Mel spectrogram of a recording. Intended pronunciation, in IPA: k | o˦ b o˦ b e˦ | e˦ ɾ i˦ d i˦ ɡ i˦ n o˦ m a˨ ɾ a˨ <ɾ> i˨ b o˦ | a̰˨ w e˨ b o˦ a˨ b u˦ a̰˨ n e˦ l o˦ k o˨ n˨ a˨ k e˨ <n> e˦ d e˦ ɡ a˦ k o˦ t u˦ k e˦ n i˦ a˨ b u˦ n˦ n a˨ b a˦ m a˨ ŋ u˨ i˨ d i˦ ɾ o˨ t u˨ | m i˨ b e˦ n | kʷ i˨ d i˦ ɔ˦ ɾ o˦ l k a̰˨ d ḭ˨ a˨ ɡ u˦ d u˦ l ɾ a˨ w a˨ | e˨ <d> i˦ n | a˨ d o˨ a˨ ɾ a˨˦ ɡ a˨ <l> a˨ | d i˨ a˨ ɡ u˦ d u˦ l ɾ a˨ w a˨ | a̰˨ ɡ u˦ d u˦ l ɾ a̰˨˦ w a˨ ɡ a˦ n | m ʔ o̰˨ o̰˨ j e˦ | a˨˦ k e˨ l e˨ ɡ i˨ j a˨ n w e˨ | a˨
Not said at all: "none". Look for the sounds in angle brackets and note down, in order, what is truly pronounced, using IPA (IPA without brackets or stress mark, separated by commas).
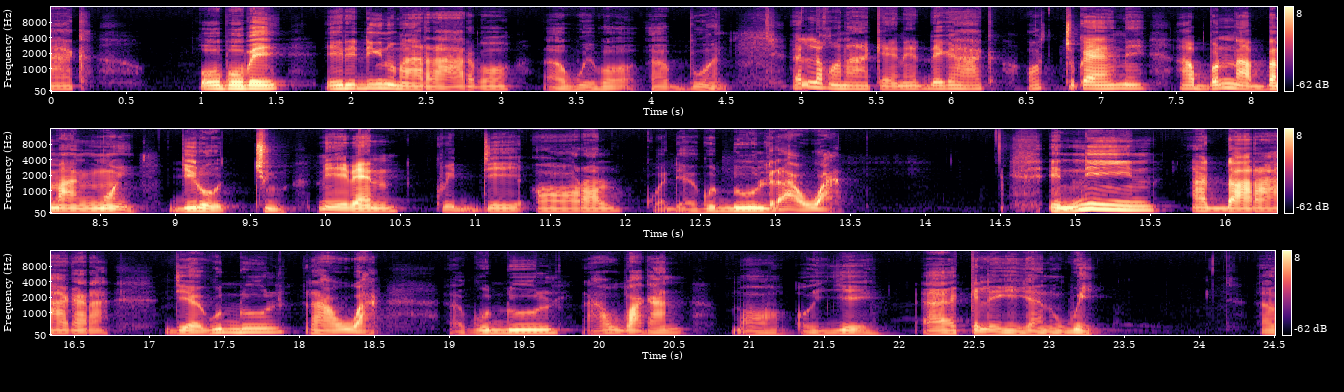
ɾ, n, n, ɾ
